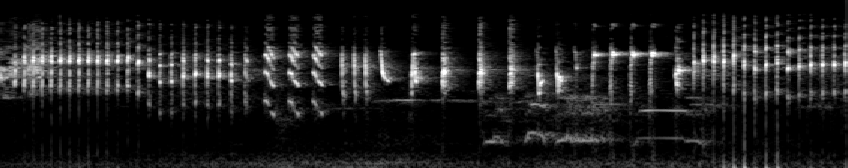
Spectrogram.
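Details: Long-tailed shrike in a training recording, its song loaded with imitations of cililin, fighting sparrow, lovebird, tengkek and kapas tembak. Rapid high trill, then varied chips, slurred whistles and a low buzzy phrase, ending in quick pulsed notes.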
